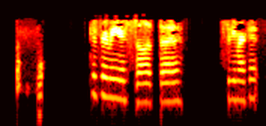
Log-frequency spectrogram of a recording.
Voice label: Police Dispatch

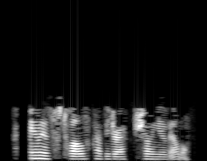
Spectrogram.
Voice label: Fire Department Dispatch, scanner

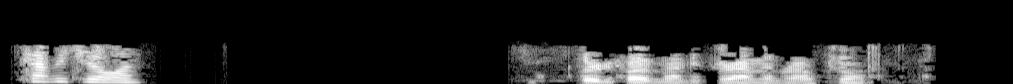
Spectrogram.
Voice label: Police Department Dispatch; Grand Junction

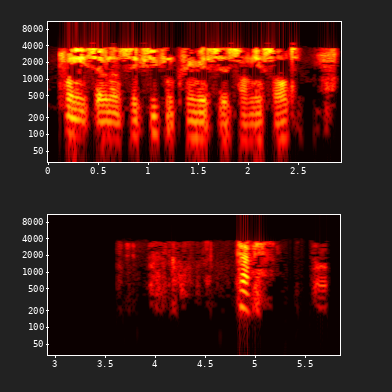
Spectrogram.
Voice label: Sheriff Dispatch, scanner; Mesa County

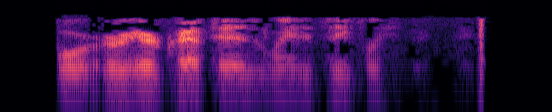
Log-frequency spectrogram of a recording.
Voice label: Tactical Incidents, scanner

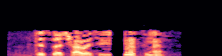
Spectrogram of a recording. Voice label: Incident Tac, scanner; Incident Tac 1

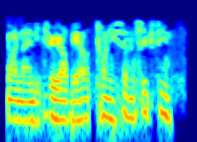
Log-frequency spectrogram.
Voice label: Mesa County Sheriff Dispatch

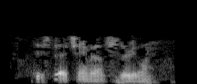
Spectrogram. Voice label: Fire Dispatch, scanner

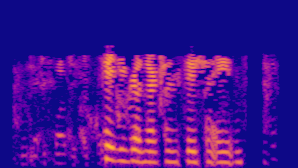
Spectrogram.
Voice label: Fire Department Dispatch; Grand Junction

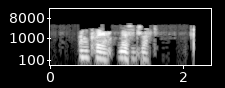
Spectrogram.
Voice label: Sheriff Dispatch, Scanner audio recording

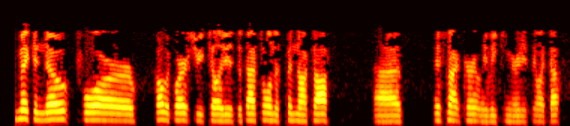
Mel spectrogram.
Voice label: Police Department Dispatch; scanner; Grand Junction

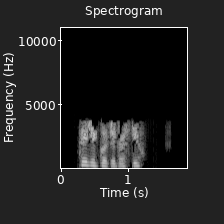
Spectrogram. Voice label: Fire Dispatch, scanner

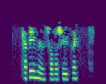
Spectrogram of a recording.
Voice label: Grand Junction Fire Department Dispatch

